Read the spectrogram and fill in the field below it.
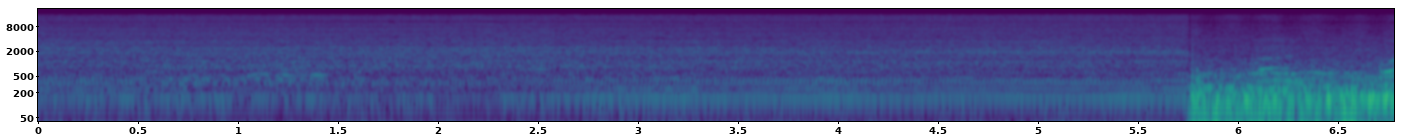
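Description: A jigsaw buzzes as it cuts through wood.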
